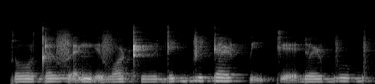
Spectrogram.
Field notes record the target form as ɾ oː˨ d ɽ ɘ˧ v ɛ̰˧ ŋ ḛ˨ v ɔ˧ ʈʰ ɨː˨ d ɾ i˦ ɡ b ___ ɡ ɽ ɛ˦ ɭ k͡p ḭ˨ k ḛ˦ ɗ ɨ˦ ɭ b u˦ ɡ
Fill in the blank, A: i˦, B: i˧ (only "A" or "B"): A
